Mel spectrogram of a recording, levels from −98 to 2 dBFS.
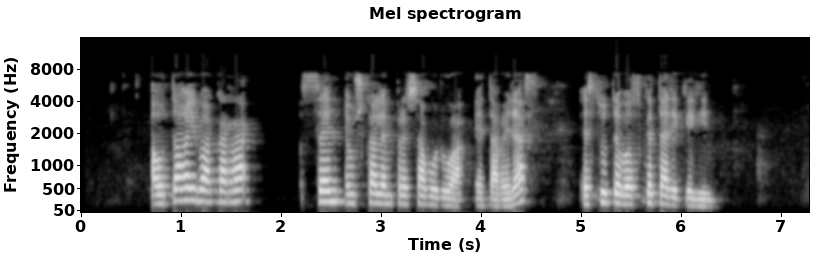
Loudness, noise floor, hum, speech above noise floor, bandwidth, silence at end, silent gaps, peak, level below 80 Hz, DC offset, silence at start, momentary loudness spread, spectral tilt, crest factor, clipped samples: -15 LUFS; -65 dBFS; none; 50 dB; 7.8 kHz; 0.95 s; none; 0 dBFS; -66 dBFS; under 0.1%; 0.7 s; 8 LU; -4 dB/octave; 16 dB; under 0.1%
